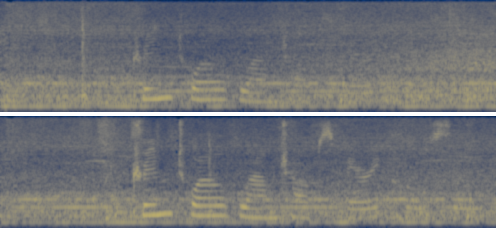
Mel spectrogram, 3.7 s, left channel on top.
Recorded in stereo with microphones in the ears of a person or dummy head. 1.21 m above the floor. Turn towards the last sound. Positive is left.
turn(degrees=-55)  # may be behind; listen again after turning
